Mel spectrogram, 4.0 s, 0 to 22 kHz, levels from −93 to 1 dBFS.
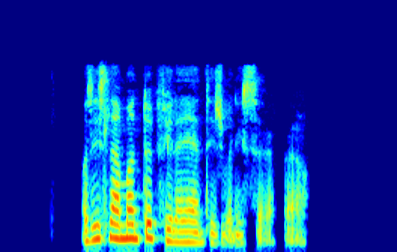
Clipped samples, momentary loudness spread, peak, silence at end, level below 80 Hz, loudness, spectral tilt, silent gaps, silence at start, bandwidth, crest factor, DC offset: under 0.1%; 19 LU; -6 dBFS; 0.95 s; -66 dBFS; -23 LUFS; -6 dB/octave; 2.76-2.83 s; 0.8 s; 7.8 kHz; 20 dB; under 0.1%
